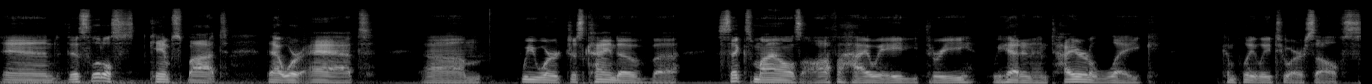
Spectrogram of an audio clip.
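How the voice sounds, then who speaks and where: Speaking very slowly with an American accent, a man uses a fairly low pitch with ordinary variation. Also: very clean recording, silent background. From Wisconsin. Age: 30s. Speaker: travel podcast co-host. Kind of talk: casual chat.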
